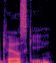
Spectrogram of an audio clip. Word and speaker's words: Sapkowski: Sapkowski.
